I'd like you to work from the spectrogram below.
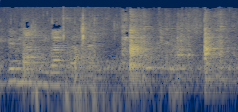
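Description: Metal clatter as a pot of boiling water is taken off the stove, a few knocks and clinks of cookware over a faint hiss, fairly quiet.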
